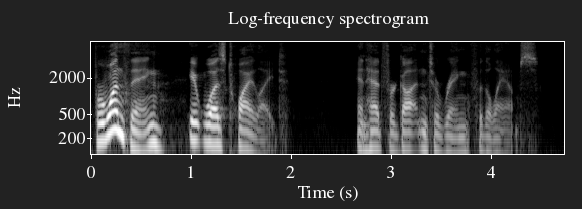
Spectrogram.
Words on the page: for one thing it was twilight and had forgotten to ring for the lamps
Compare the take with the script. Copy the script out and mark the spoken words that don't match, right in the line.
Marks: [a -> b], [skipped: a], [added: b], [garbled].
for one thing it was twilight and had forgotten to ring for the lamps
